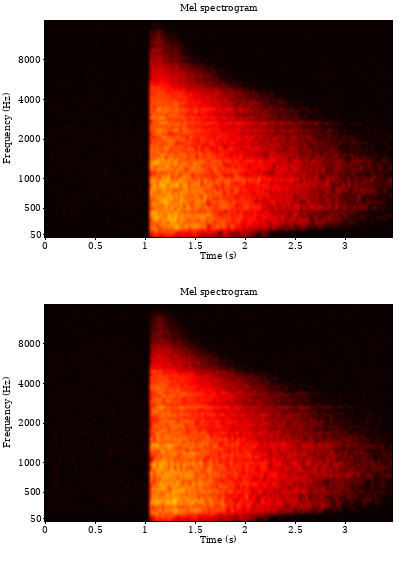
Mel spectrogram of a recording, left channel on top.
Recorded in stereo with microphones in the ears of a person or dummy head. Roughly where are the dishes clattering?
Left.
